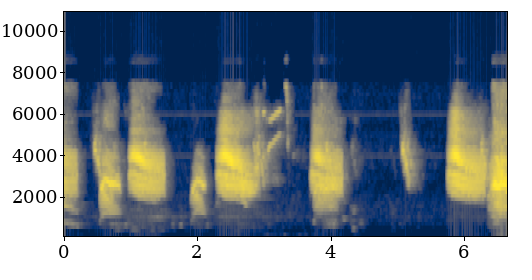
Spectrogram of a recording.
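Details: Common starling chicks in a connected nest at Théding, on the May 19, 2024 fledging day of five young aged 21 days: loud grating buzzy calls in irregular bursts, ending with a sharp knock-like thud.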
